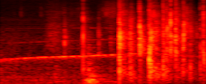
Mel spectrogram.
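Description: A few people clapping by hand after the song, starting about a second in, over a thin tone that glides slowly upward and stops as the clapping grows.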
